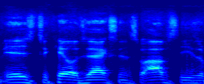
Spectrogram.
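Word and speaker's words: Jahkil: get into right now, but his name is Jaquel Jackson. So obviously he's a brother. and that's spelled J A H K I L Jackson.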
